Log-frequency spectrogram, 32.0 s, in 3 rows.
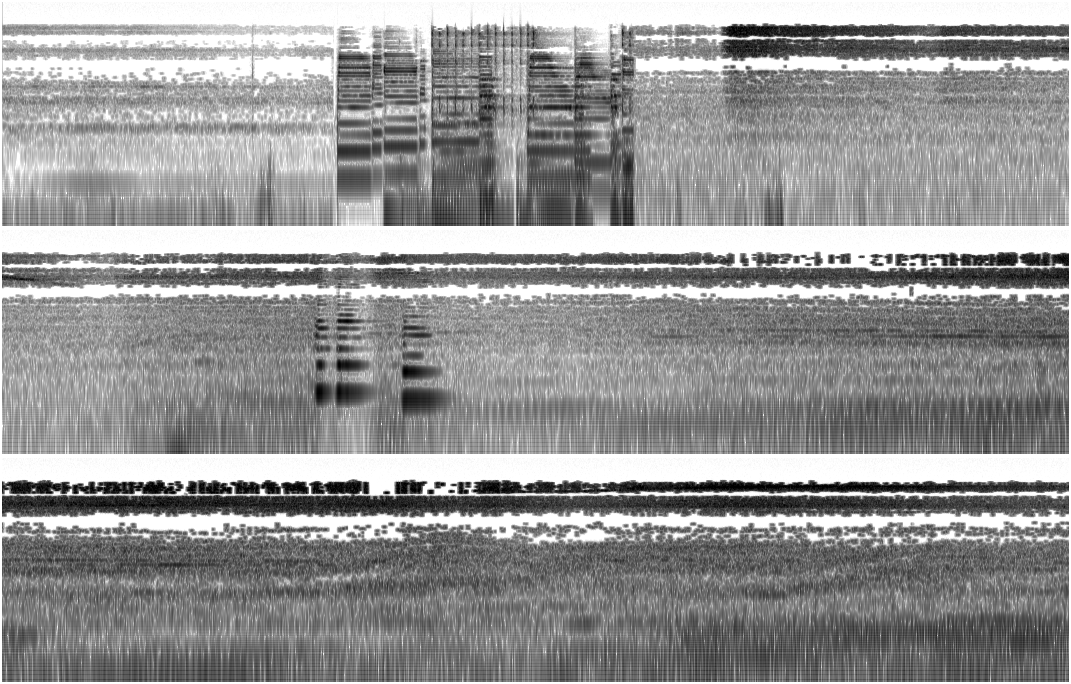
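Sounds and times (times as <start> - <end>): diesel train rumbling past: 0.0 - 4.3, 4.9 - 32.0
two-tone train horn: 13.8 - 15.4.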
